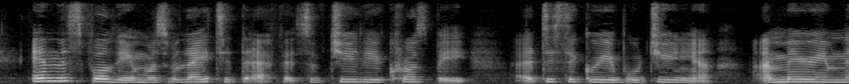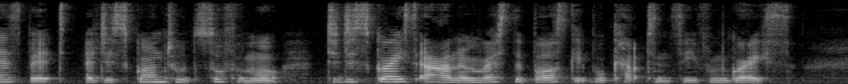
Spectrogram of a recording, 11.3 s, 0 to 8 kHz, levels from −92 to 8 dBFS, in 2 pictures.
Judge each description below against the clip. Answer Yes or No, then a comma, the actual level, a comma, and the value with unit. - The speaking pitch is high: Yes, high, 220 Hz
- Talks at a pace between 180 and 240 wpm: No, average, 155 wpm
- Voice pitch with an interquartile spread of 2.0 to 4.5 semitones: Yes, average, 3.5 semitones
